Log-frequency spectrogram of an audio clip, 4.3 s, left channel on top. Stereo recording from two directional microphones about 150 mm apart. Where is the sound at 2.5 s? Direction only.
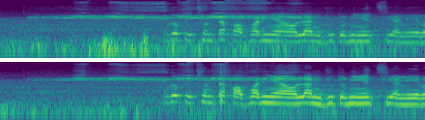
90° right.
